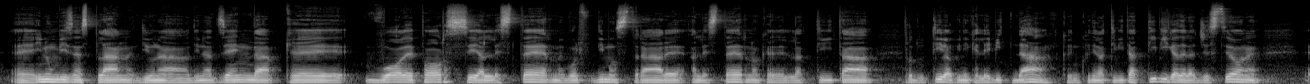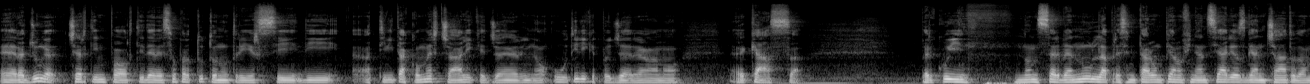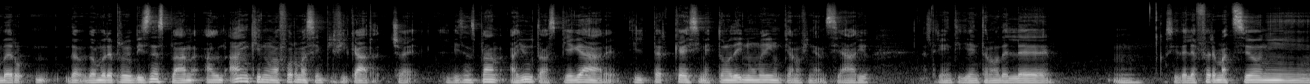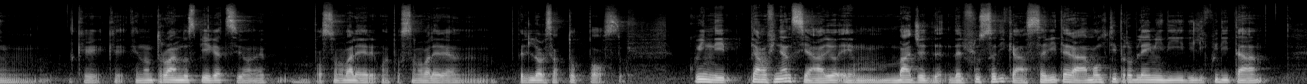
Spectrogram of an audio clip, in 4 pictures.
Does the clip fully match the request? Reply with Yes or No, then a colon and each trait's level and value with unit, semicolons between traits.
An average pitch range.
No: narrow, 1.9 semitones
